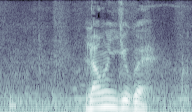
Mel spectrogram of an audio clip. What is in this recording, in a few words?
"bee", Mokilese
